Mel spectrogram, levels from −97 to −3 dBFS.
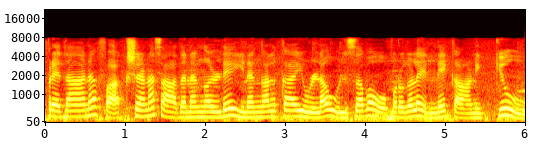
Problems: none marked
